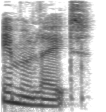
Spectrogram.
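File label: "immolate", British English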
